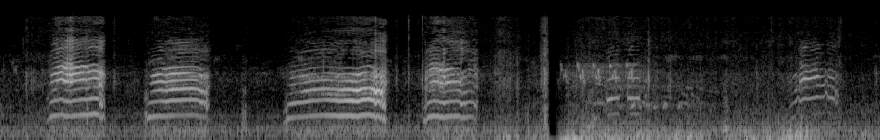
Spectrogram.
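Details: Cat asked where its kittens are answers with a run of drawn-out, harmonic meows, four strong ones close together, then fainter, softer mews and one final short meow, with light background noise.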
